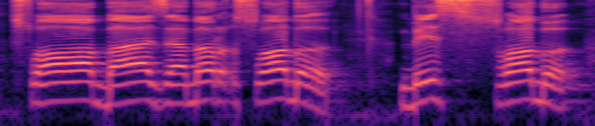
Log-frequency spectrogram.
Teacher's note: با حروف قلقلہ میں سے ہلا کے پڑھا جائے گا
